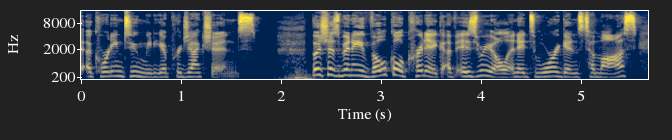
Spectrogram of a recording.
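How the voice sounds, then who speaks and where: A woman presenting news headlines as scripted narration. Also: on the high side.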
